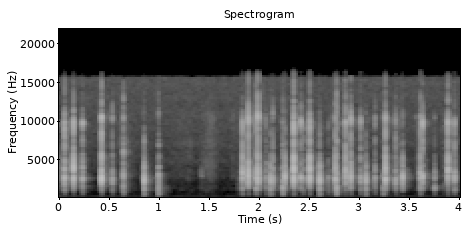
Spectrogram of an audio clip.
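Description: Fingertips type continuously on a mint-green Cyberboard R3 mechanical keyboard with plastic keycaps and an aluminum case. About 27 short, bright, high-pitched clacks sound, with a brief pause near the first second before the typing resumes at a quicker pace.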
